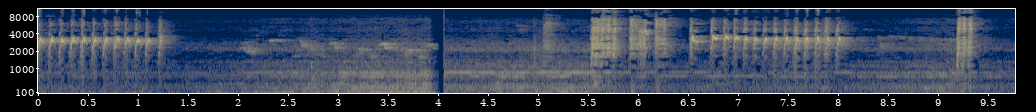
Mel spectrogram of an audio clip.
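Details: Grey-cheeked bulbul (cucak jenggot) in vigorous 'gacor' song, used as a tutor recording for training other songbirds: fast trains of sharp repeated notes near one pitch, with softer warbling and a brief gap between bursts, rapid high chips at the end.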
